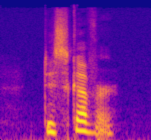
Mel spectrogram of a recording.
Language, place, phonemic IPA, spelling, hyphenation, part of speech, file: English, California, /dɪˈskʌvɚ/, discover, dis‧cov‧er, verb, En-us-discover.ogg
- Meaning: 1. To find or learn something for the first time 2. To remove the cover from; to uncover (a head, building etc.) 3. To expose, uncover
